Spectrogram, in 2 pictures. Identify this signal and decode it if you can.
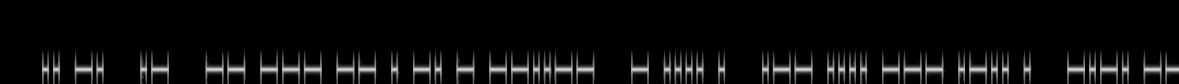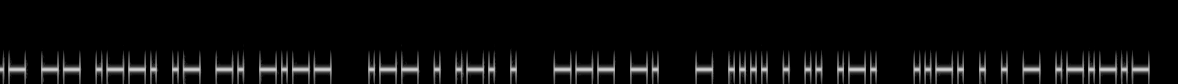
Morse code, heard as a keyed tone, about 22 wpm, 700 Hz. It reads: IN A MOMENT, THE WHOLE COMPANY WERE ON THEIR FEET.
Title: Sentences from Top 1000 Words 22wpm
